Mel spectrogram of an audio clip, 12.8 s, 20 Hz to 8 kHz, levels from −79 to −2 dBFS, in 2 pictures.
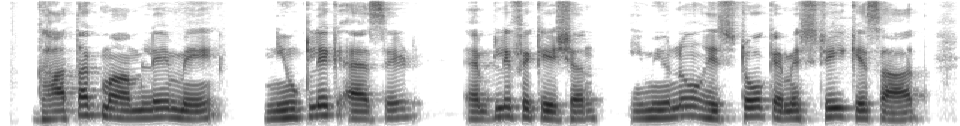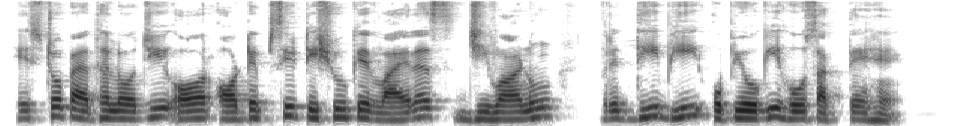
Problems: background sounds at intervals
